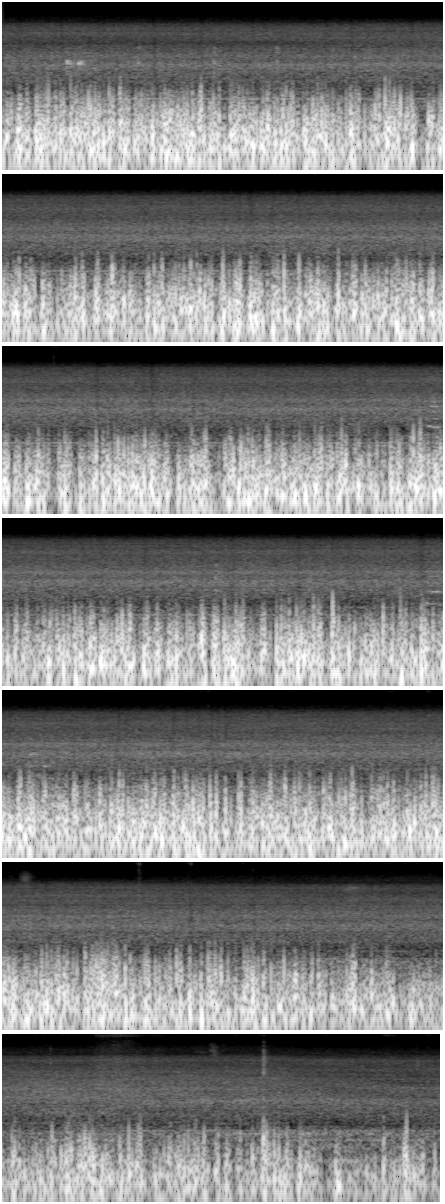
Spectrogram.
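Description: Steady low rumbling air noise from a fan, its draught buffeting the microphone.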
